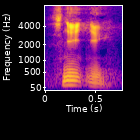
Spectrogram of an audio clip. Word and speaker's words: St. Anthony: Anthony and Newfoundland, it becomes almost one syllable. You say, "Where you from?" They go, "Snitney."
